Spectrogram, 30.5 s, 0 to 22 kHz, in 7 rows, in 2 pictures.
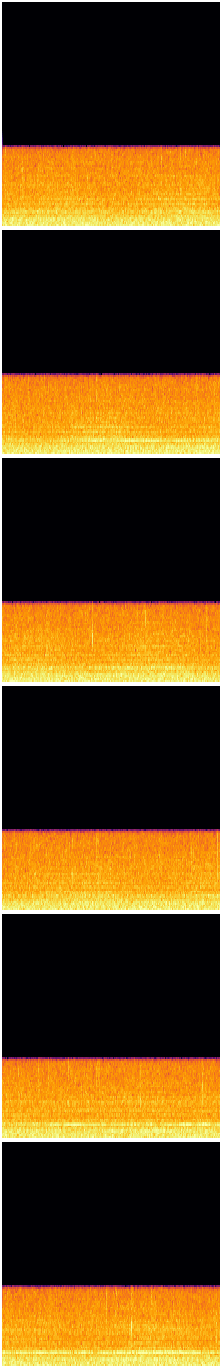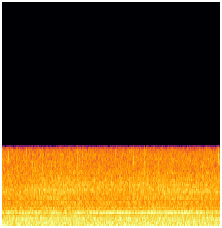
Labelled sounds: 18.4	19.0	vessel noise, 1.3 to 1.5 kHz

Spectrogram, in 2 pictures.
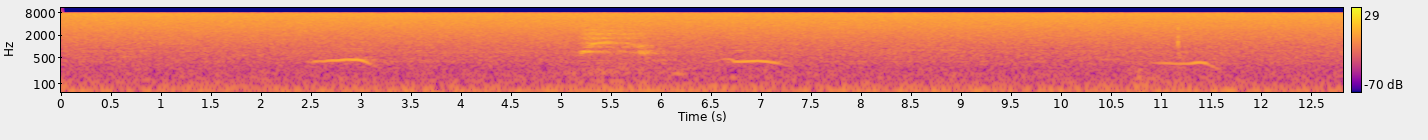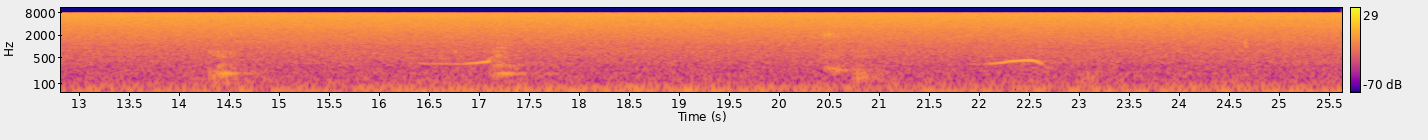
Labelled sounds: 5.2	5.6	humpback whale, 0.93 to 1.3 kHz

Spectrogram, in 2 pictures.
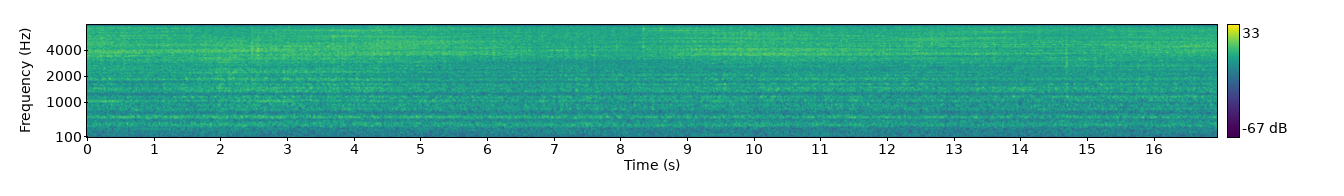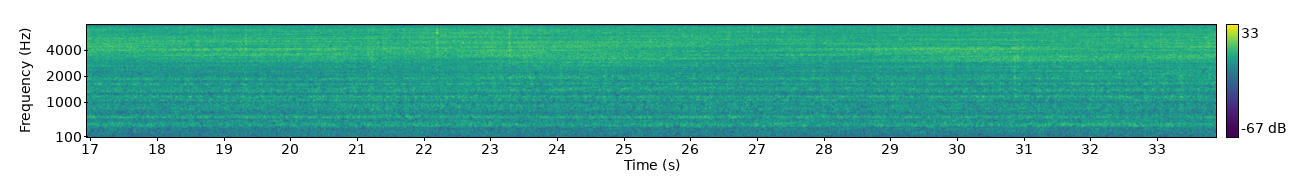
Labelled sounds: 26.8	27.1	vessel noise, 4.1 to 4.2 kHz

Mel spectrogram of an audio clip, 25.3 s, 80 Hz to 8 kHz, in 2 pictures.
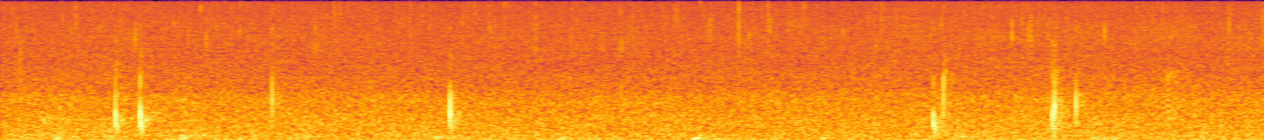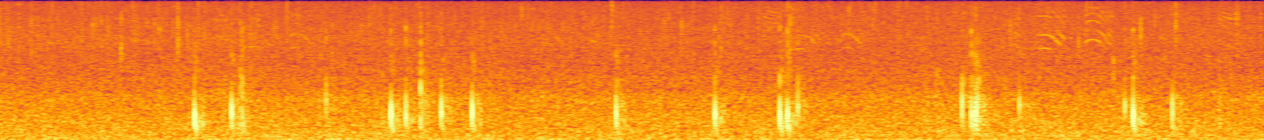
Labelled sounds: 23.0	23.3	Pacific white-sided dolphin, 3.0 to 3.8 kHz

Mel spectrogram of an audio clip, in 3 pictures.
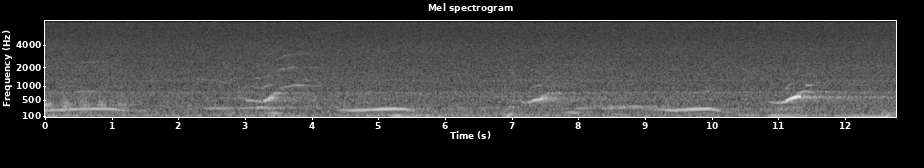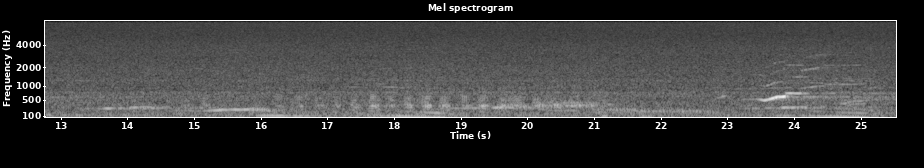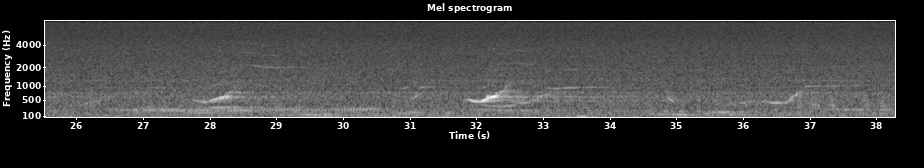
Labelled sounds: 3.5	3.9	humpback whale, 0.83 to 1.1 kHz
17.8	18.0	humpback whale, 0.93 to 1.2 kHz
23.5	24.9	humpback whale, 0.93 to 2.2 kHz
28.6	29.1	humpback whale, 2.0 to 2.2 kHz
32.3	32.8	humpback whale, 0.80 to 3.5 kHz
33.3	33.6	humpback whale, 0.90 to 0.99 kHz
36.9	37.2	humpback whale, 0.96 to 1.1 kHz

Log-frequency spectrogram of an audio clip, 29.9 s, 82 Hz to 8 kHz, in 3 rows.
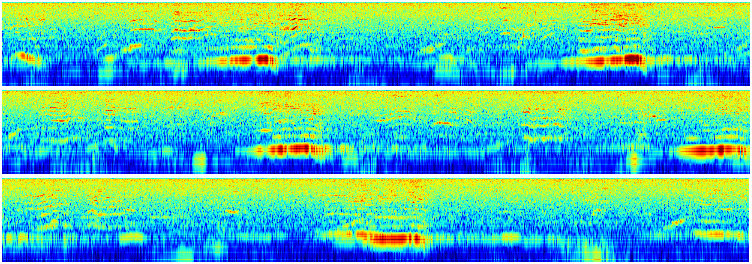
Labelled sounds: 0.0	0.3	humpback whale, 1.8 to 2.3 kHz
1.7	4.2	humpback whale, 0.83 to 4.6 kHz
7.6	8.4	humpback whale, 1.7 to 3.2 kHz
10.5	11.8	humpback whale, 1.3 to 3.2 kHz
13.3	14.3	humpback whale, 0.80 to 2.4 kHz
14.9	15.4	humpback whale, 1.4 to 2.2 kHz
15.7	17.5	humpback whale, 1.0 to 3.0 kHz
18.1	18.4	humpback whale, 1.3 to 1.4 kHz
19.5	20.6	humpback whale, 0.86 to 3.3 kHz
21.1	21.6	humpback whale, 1.0 to 2.8 kHz
24.2	25.3	humpback whale, 0.90 to 3.1 kHz
29.4	29.7	humpback whale, 3.2 to 3.4 kHz

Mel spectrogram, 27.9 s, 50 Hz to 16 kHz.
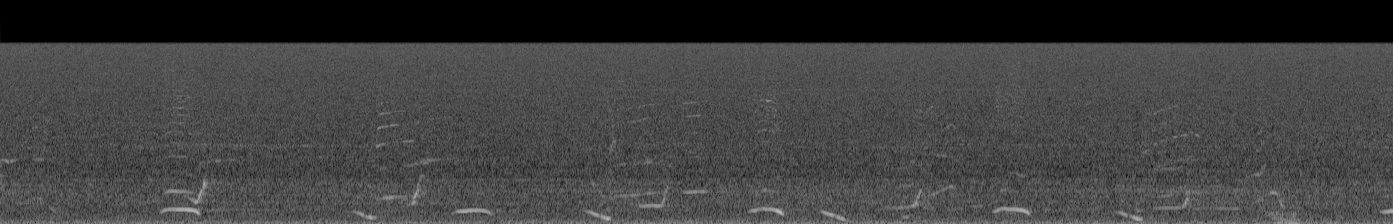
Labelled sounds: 0.0	0.3	humpback whale, 1.0 to 1.2 kHz
7.5	8.8	humpback whale, 0.99 to 2.5 kHz
13.7	14.0	humpback whale, 2.2 to 2.9 kHz
18.9	19.1	humpback whale, 1.8 to 2.0 kHz
25.0	25.3	humpback whale, 0.80 to 1.0 kHz

